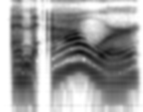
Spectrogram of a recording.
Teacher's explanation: we say an hour because the H is silent, giving us a vowel sound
